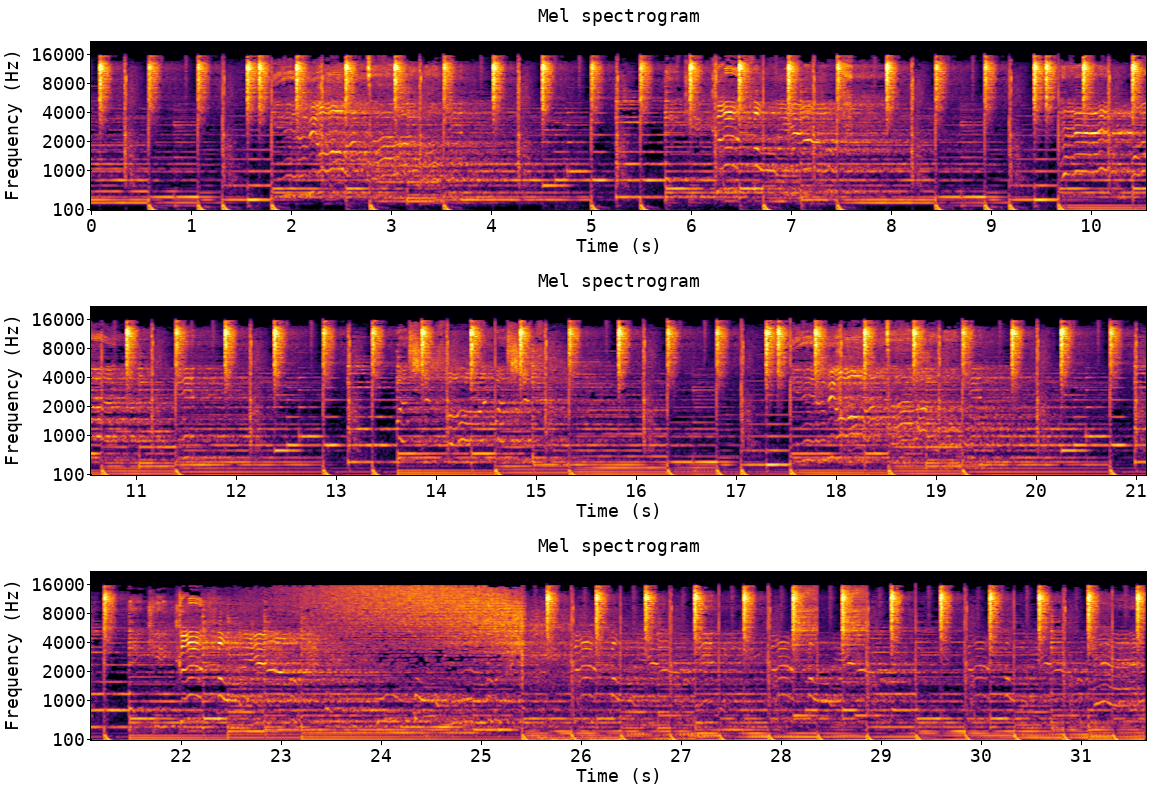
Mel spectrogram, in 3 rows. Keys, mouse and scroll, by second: 0.0-0.5 typing, 0.4 click, 1.0 click, 3.3-5.7 typing, 3.8 click, 5.3 click, 7.6 z, 7.9 click, 14.2 ctrl+e, 14.7 click, 17.3 z, 17.8 click, 21.4 ctrl+j, 21.9 ctrl+shift+a, 26.2 click, 26.6 space, 26.8 click, 27.3 space, 27.6 click, 27.7 space, 27.9 click, 28.2 space, 30.6 j, 31.0 click.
